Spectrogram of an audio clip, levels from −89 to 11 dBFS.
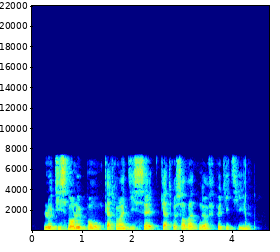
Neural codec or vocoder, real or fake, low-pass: none; real; 7.2 kHz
